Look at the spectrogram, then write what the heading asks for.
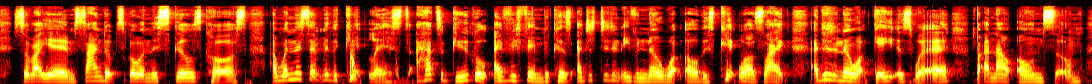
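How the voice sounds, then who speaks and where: Someone speaks with a Lancashire accent at a fairly quick pace. The intonation is lively. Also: woman, fairly low pitch for a woman. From northern England, Blackburn, Lancashire. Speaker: founder of a hiking community group. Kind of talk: casual interview chat. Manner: casual, filler-heavy speech.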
